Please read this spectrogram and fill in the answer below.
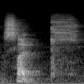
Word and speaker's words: sæll: When you're meeting someone, you can simply say sæll. Sæll. Notice the how the two L's sound at the end of the word, like this. It's quite unique in Icelandic.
